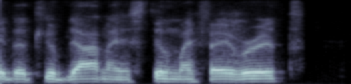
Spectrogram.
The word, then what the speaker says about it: Ljubljana: How do you pronounce that properly? Ljubljana. – Ljubljana.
